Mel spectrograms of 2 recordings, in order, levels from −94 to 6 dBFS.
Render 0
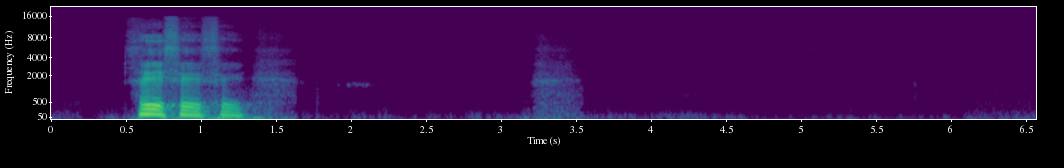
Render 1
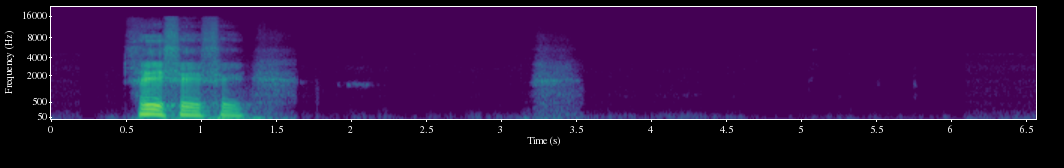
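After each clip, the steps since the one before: FFT filter 320 Hz 0 dB, 2.7 kHz +12 dB, 5.5 kHz +3 dB; trim +1 dB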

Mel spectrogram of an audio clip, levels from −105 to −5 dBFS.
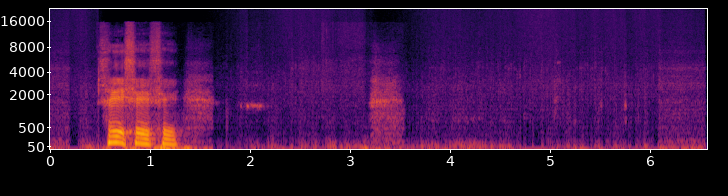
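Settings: comb 5.9 ms, depth 31%; upward compressor, threshold -37 dBFS; peak limiter -18 dBFS, peak gain reduction 10 dB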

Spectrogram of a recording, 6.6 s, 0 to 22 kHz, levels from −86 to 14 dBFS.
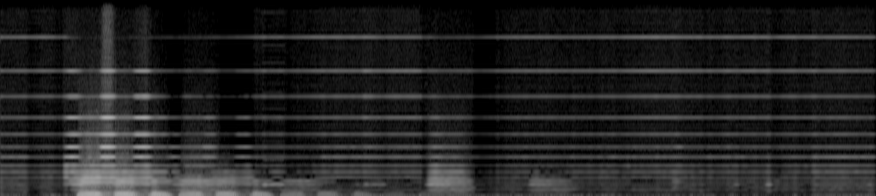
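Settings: partials quantised in pitch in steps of 4 st; waveshaping leveller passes 1; on a send: filtered feedback delay 760 ms, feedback 22%, low-pass 1.4 kHz, level -7.5 dB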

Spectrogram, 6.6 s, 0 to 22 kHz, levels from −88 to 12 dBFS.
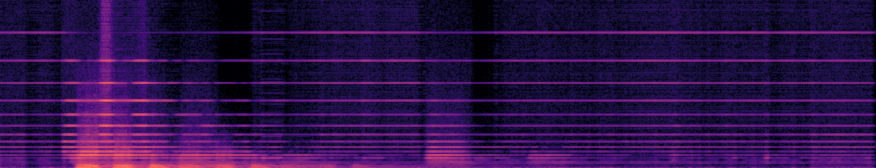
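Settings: plate-style reverb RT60 2.8 s, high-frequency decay 0.75×, DRR 10.5 dB; trim +4.5 dB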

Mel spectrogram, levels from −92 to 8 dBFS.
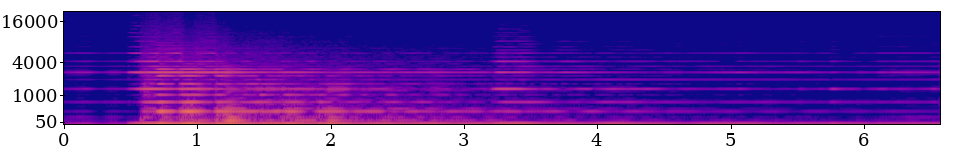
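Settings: pitch-class resonator F, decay 0.32 s; half-wave rectifier; echo that smears into a reverb 481 ms, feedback 56%, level -11 dB; trim -3.5 dB

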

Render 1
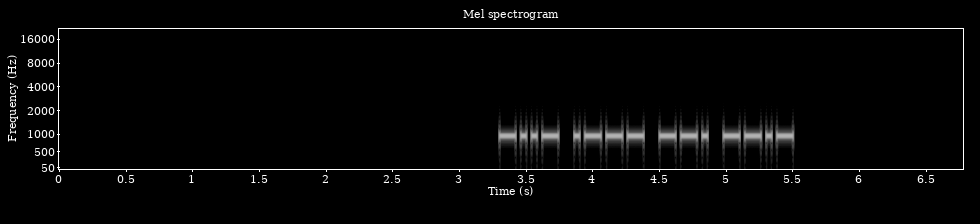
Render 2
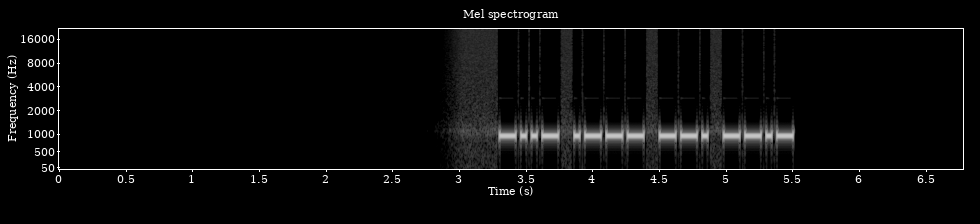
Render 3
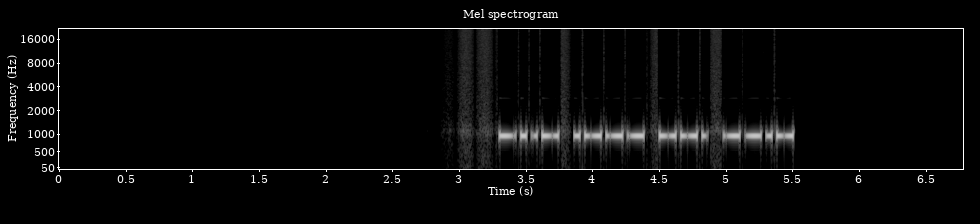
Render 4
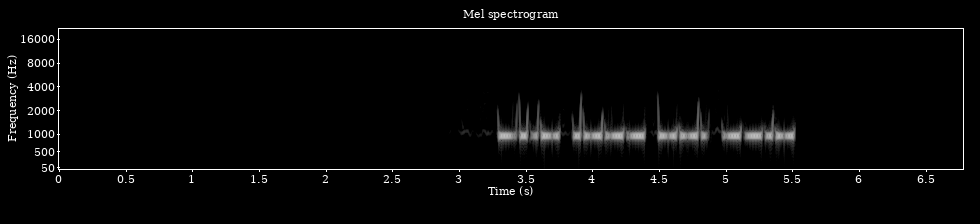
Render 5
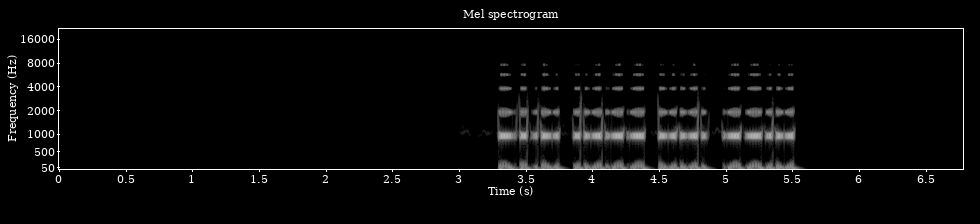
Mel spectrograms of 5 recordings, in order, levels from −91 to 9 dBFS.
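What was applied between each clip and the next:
peaking EQ 1.1 kHz +13.5 dB 0.46 oct; swell ahead of each attack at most 120 dB/s
tremolo of two beating tones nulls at 6.9 Hz
formants replaced by sine waves; trim -4 dB
Chebyshev shaper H 2 -18 dB, 4 -18 dB, 8 -23 dB, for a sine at -13 dBFS; trim -3.5 dB

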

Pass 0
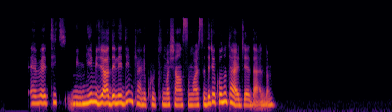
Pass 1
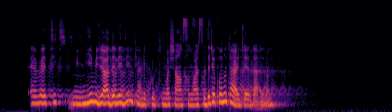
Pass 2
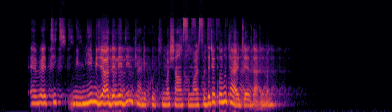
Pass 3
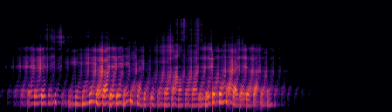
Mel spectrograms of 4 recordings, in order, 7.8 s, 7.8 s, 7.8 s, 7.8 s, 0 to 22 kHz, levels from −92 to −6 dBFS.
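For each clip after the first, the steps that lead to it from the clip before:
two-band feedback delay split 310 Hz, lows 88 ms, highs 170 ms, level -15 dB; trim -6.5 dB
resonant high shelf 2.1 kHz +10 dB, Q 1.5; waveshaping leveller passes 1
reverse spectral sustain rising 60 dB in 0.92 s; bass shelf 72 Hz +11.5 dB; LFO band-pass saw up 7.3 Hz 430–2000 Hz; trim +2 dB

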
